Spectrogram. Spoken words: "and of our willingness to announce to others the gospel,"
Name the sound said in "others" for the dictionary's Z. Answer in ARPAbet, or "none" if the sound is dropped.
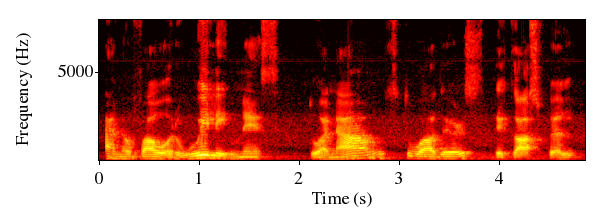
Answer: S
